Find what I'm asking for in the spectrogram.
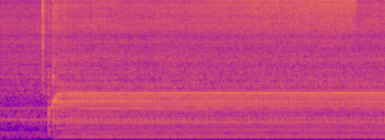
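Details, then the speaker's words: Air Venturi oil-filled high-pressure air (HPA) compressor with cooling fan, switched on: steady, even, fairly quiet hum with a quick pumping beat about three to four strokes a second and no knocks; running normally. "pretty quiet if you listen to it it's pretty quiet it's much quieter than the uh the normal air compressor that you would usually have at home"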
